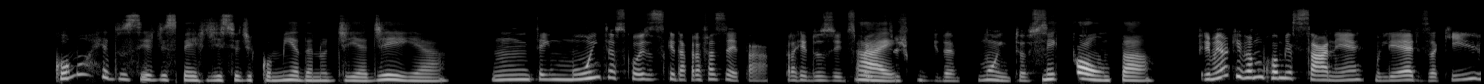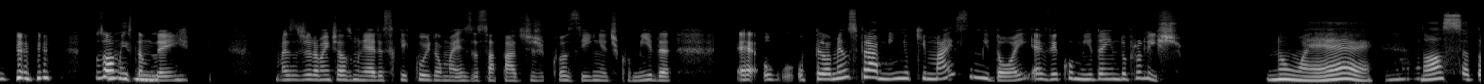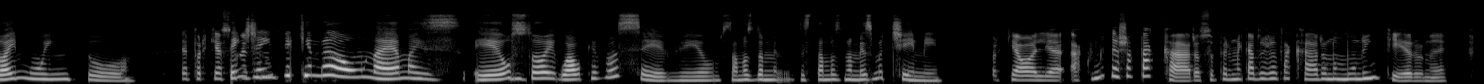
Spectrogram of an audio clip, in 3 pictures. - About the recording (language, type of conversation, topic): Portuguese, podcast, Como reduzir o desperdício de comida no dia a dia?
- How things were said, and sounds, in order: giggle; unintelligible speech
